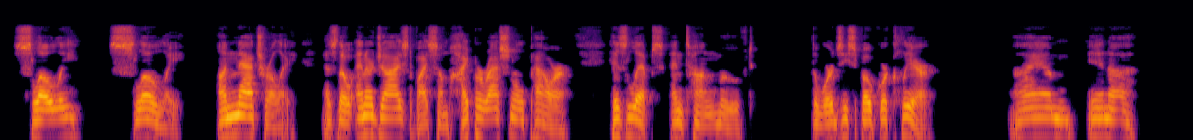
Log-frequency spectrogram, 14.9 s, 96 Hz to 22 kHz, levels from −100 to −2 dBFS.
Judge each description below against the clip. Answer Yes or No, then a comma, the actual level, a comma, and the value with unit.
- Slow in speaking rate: Yes, slow, 105 wpm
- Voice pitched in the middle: No, low, 110 Hz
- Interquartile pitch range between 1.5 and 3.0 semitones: Yes, narrow, 2.4 semitones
